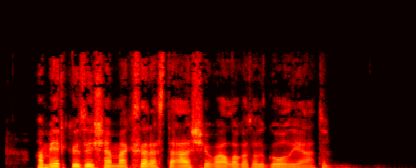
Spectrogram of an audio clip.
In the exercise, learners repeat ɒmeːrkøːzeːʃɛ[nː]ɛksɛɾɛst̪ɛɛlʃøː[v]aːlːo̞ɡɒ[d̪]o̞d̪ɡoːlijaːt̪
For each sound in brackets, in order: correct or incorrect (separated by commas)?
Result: incorrect, correct, incorrect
